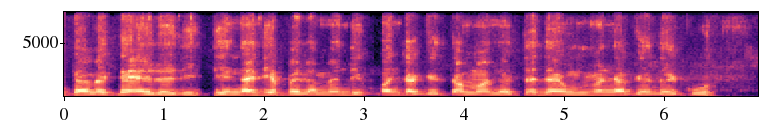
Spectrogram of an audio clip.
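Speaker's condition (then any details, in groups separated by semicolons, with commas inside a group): Cerebral palsy; speaks as if with potato in mouth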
